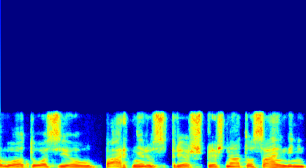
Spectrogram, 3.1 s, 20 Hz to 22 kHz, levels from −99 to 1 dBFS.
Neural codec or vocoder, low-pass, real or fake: none; 7.2 kHz; real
